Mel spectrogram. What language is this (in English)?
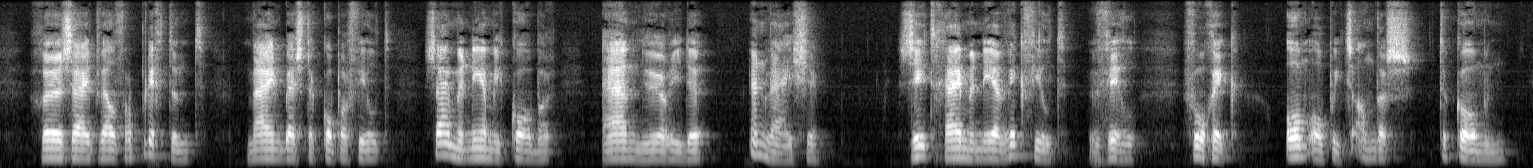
Dutch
